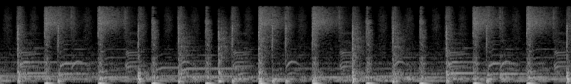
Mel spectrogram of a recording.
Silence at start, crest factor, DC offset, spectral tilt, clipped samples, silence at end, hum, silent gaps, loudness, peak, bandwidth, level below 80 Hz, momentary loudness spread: 0 s; 20 dB; under 0.1%; -3.5 dB/octave; under 0.1%; 0 s; none; none; -28 LUFS; -8 dBFS; 16.5 kHz; -32 dBFS; 4 LU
